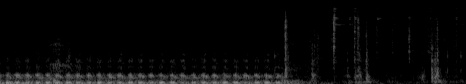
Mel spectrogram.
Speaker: i guess i have to try many times before it started but really doesn't run oh god who can help me okay it doesn't run do you hear that i am in trouble my car doesn't want to start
